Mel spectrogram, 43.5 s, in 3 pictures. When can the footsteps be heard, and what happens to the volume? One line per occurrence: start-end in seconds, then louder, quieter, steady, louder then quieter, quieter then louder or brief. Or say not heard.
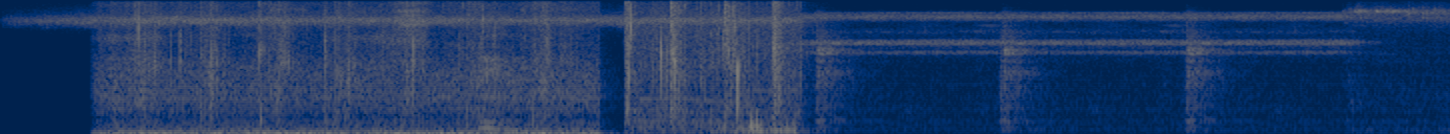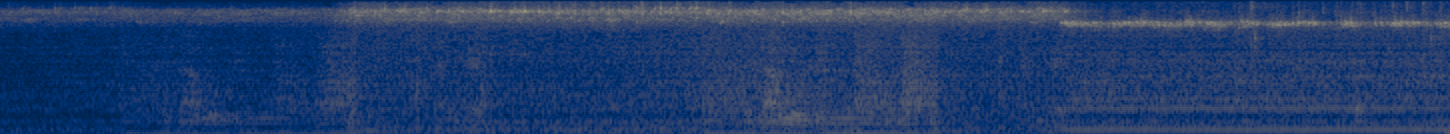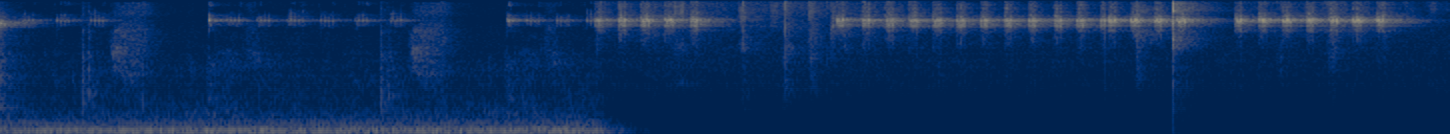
0.9-8.1 louder.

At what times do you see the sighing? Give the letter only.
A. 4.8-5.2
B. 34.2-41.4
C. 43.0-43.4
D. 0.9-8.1
A.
